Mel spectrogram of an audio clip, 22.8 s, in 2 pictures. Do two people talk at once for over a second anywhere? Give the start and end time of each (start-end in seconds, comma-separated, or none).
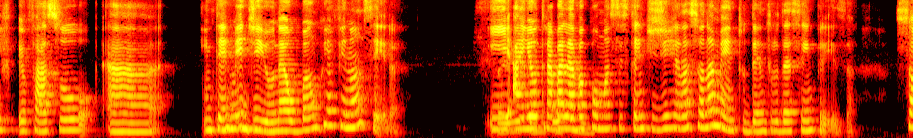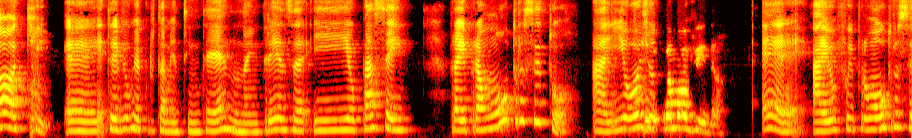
6.2-7.4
